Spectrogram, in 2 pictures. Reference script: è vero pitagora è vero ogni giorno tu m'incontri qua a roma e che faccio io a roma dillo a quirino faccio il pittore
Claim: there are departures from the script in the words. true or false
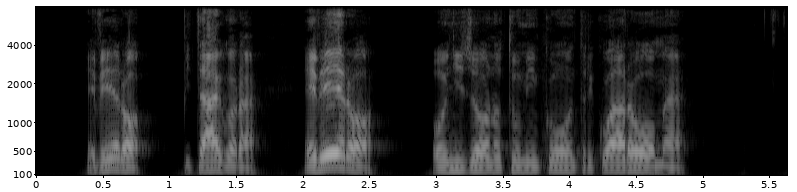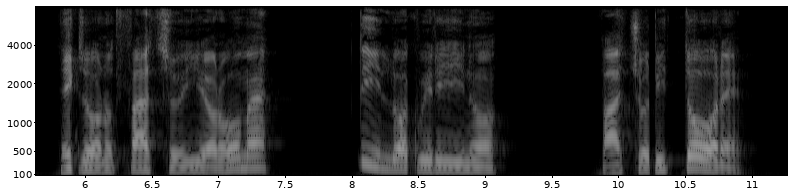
true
